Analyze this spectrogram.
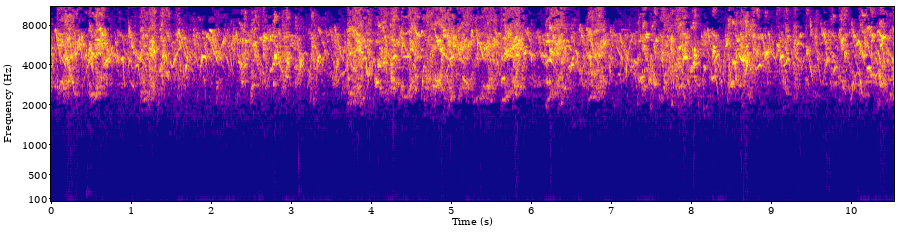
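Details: Massed white-eyes, dakun and montanus, singing ngriwik together, an intense, seamless chorus of very high, fast twittering and chirping lasting throughout, loud and unvarying.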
